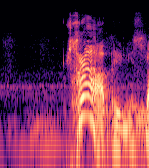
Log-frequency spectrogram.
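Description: A woman speaking: after about a second's pause with only a faint steady hum, her voice comes back loudly with a drawn-out exclamation that rises and falls in pitch.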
